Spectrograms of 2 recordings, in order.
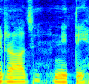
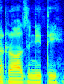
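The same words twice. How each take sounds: First: राजनीति slowly, split as राज, नीति; slow dictation. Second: Said in the usual way. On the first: Shown as a demonstration. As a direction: dictate राजनीति in two measured parts. Teacher dictates term in parts. (धीरे, टुकड़ों में लिखवाते हुए)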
